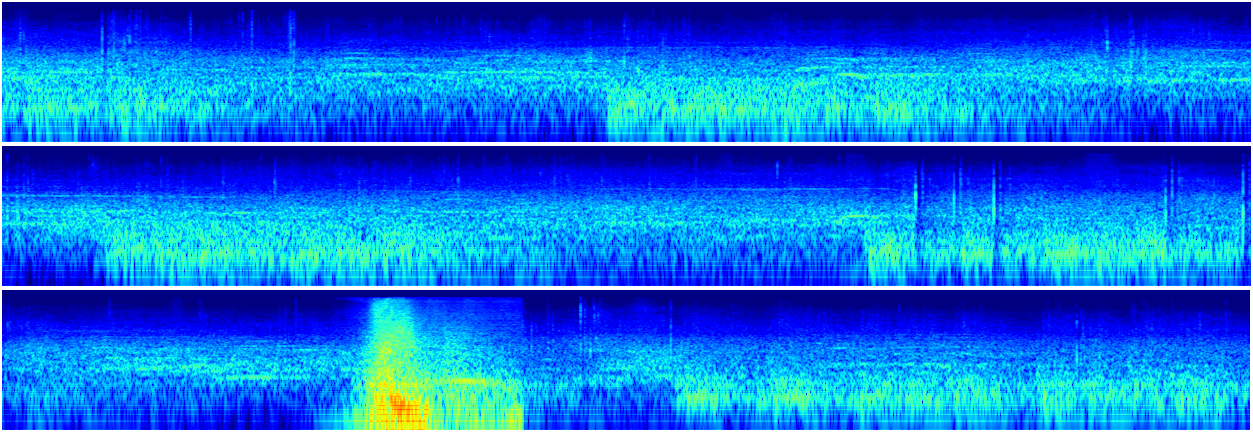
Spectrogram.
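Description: An arena crowd murmurs and cheers.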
